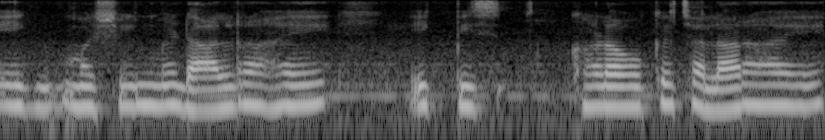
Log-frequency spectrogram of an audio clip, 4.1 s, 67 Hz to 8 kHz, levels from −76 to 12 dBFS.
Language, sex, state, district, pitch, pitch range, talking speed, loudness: Hindi, female, Bihar, Darbhanga, 215 Hz, 210-220 Hz, 190 wpm, -18 LUFS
